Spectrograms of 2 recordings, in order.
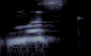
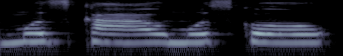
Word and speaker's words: MoSCoW: It's actually MSCW, but so that it is pronounceable. That's why they put the O, and now you have Moscow, whatever.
